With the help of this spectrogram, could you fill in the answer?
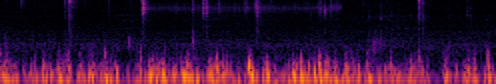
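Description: A child presses the hollow bubbles of a small, flat, gun-shaped pastel silicone pop-it lying on a poster, using the fingertips of both hands. The result is a rapid, irregular run of dull, low clop-like pops with very short decay, plus faint brighter clicks, while a second pop-it lies nearby untouched.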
